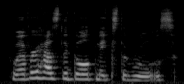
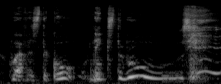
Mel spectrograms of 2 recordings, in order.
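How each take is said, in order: First: It is said flat, without expression. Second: It is said with expressive character intonation.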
